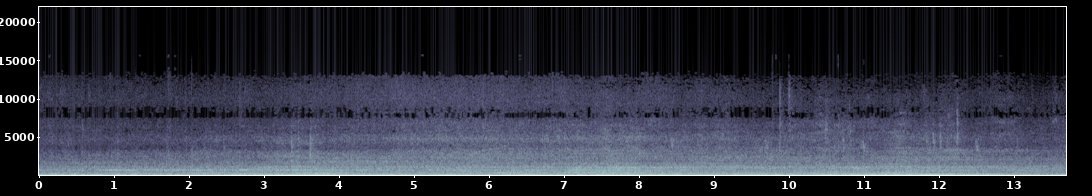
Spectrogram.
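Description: A vehicle engine's steady low rumble, with a humming tone that comes in about halfway through and holds until near the end.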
